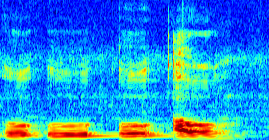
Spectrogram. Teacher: ऐसे स्वर जिनका उच्चारण में होठों का आकार गोल होता है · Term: वृत्ताकार स्वर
